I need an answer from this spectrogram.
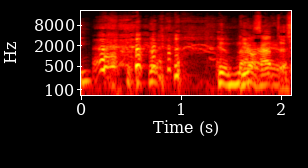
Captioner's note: laughing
